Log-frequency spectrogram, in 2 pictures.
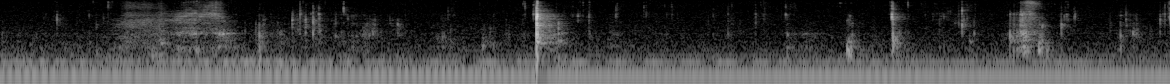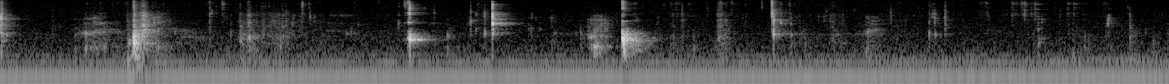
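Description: Close-up chewing and biting of chicken, with scattered wet mouth smacks and clicks, the sharpest about two and a half seconds in.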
